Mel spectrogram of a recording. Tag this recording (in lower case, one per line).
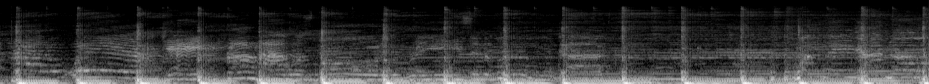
country
music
